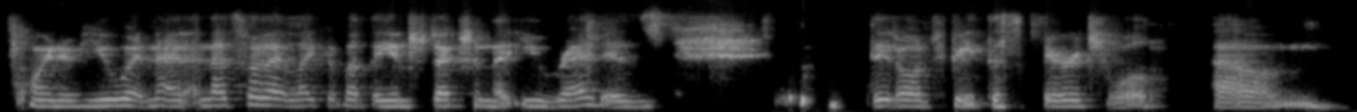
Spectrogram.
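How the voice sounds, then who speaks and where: Woman interview host, bright and a bit breathy, dull lo-fi sound. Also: fairly low pitch, flat delivery, moderate pace. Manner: warm, appreciative, with small restarts. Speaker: podcast host. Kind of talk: casual interview chat.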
